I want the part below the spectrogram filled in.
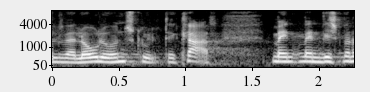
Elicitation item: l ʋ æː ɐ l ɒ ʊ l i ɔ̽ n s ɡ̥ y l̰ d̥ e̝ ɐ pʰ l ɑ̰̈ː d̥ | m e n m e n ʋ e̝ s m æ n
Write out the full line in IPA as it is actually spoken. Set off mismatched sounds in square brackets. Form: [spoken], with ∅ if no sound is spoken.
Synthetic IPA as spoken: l ʋ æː ɐ l ɒ ʊ l i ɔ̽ n s ɡ̥ y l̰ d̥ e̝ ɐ [kʰ] l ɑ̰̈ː d̥ | m e n m e n ʋ e̝ s m æ n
